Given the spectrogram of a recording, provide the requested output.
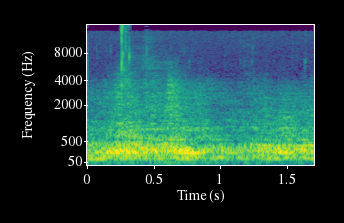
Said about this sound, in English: Gotta stand by. Okay, got a low flying jet hanging overhead.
